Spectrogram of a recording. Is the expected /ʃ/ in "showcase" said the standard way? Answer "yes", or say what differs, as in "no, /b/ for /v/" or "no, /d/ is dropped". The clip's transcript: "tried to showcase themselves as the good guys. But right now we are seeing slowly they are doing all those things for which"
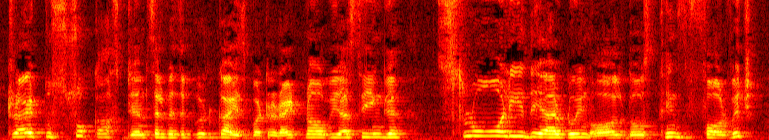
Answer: no, /s/ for /ʃ/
